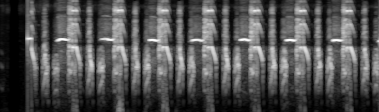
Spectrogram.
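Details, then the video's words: Wild grey francolin calling: loud, harsh, rhythmic calls, a repeated grating phrase with sharp high notes cycling about once a second, filling the clip. "Gray Francolin Bird king#teeter boli karte hue"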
